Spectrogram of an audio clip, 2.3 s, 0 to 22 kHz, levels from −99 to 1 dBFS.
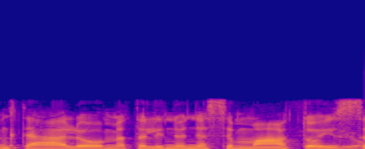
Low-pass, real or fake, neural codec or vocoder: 7.2 kHz; real; none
